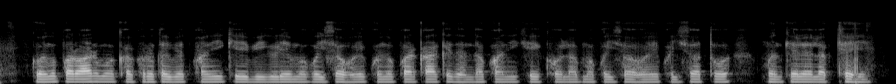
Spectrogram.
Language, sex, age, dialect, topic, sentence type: Chhattisgarhi, male, 18-24, Western/Budati/Khatahi, banking, statement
